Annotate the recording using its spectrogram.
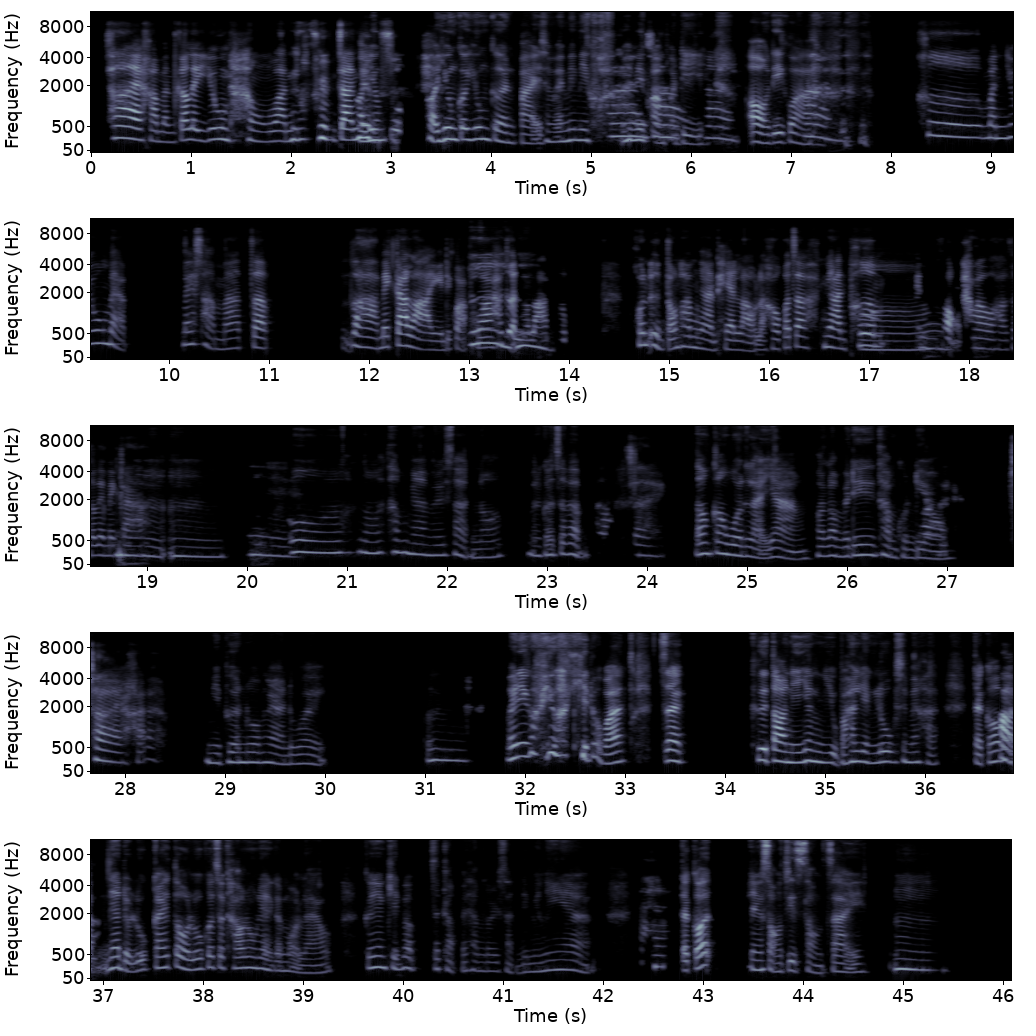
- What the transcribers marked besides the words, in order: laughing while speaking: "คือจันทร์ถึงศุกร์"; laughing while speaking: "ความ"; chuckle; laughing while speaking: "ว่าคิด"; tsk
- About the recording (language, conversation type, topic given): Thai, unstructured, คุณอยากเห็นตัวเองในอีก 5 ปีข้างหน้าเป็นอย่างไร?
